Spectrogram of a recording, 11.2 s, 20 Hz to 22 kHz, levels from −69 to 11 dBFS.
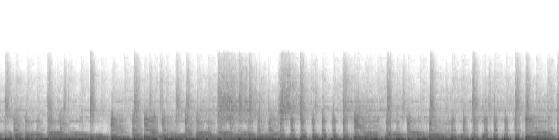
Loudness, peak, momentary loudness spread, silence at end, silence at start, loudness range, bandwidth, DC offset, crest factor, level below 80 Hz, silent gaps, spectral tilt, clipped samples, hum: -19 LUFS; 0 dBFS; 2 LU; 0 s; 0 s; 1 LU; 14 kHz; under 0.1%; 16 dB; -26 dBFS; none; -6 dB/octave; under 0.1%; none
